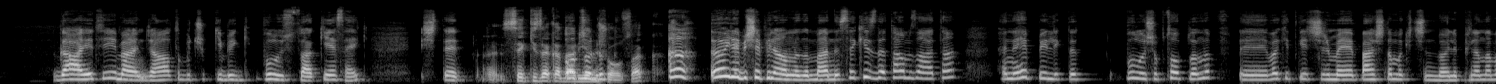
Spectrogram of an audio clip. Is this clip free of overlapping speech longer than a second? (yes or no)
yes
